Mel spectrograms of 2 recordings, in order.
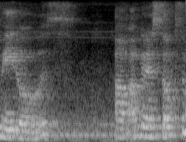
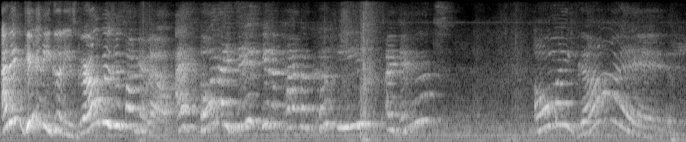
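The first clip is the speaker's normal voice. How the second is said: laughing disbelief; 11 semitones higher, 4 dB louder than usual. Real, not acted. Realises she bought no cookies.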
